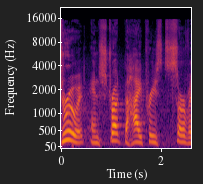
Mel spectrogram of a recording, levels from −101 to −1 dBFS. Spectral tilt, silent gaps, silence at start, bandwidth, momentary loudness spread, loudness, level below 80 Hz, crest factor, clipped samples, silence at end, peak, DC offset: -4.5 dB/octave; none; 0 s; 15.5 kHz; 10 LU; -32 LUFS; -74 dBFS; 18 dB; under 0.1%; 0 s; -14 dBFS; under 0.1%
